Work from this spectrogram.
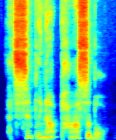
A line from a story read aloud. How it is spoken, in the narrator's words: whispered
